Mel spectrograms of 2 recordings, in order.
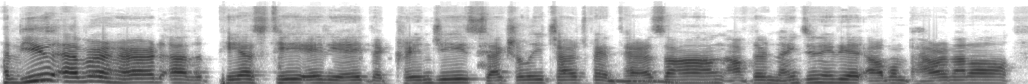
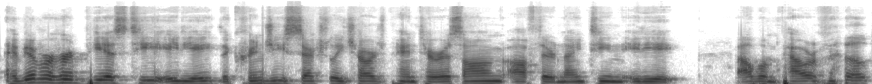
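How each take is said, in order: First: It is read in a mocking put-on voice. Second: It is read in his plain voice.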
